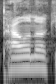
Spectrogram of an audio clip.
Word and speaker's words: Palahniuk: But this story really was broken and amplified because, now how do we say this guy's name now? – Palahniuk, yeah, okay, mm-hmm. good.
